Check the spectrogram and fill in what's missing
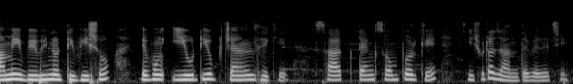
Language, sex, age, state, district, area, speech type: Bengali, female, 18-30, West Bengal, Purba Medinipur, rural, spontaneous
